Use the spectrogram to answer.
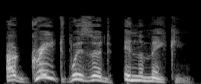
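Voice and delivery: high, proud proclamation; toasting. A narrator's reading. Lupin toasting his newborn son, proudly proclaimed. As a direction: finish the toast with a flourish. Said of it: "raised them high in a toast".

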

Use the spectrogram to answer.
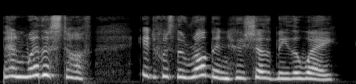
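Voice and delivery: high, loud breathless calling; gasping call. Acted. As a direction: call up, pleading her case. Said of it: "called up to him with a sort of gasp".

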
